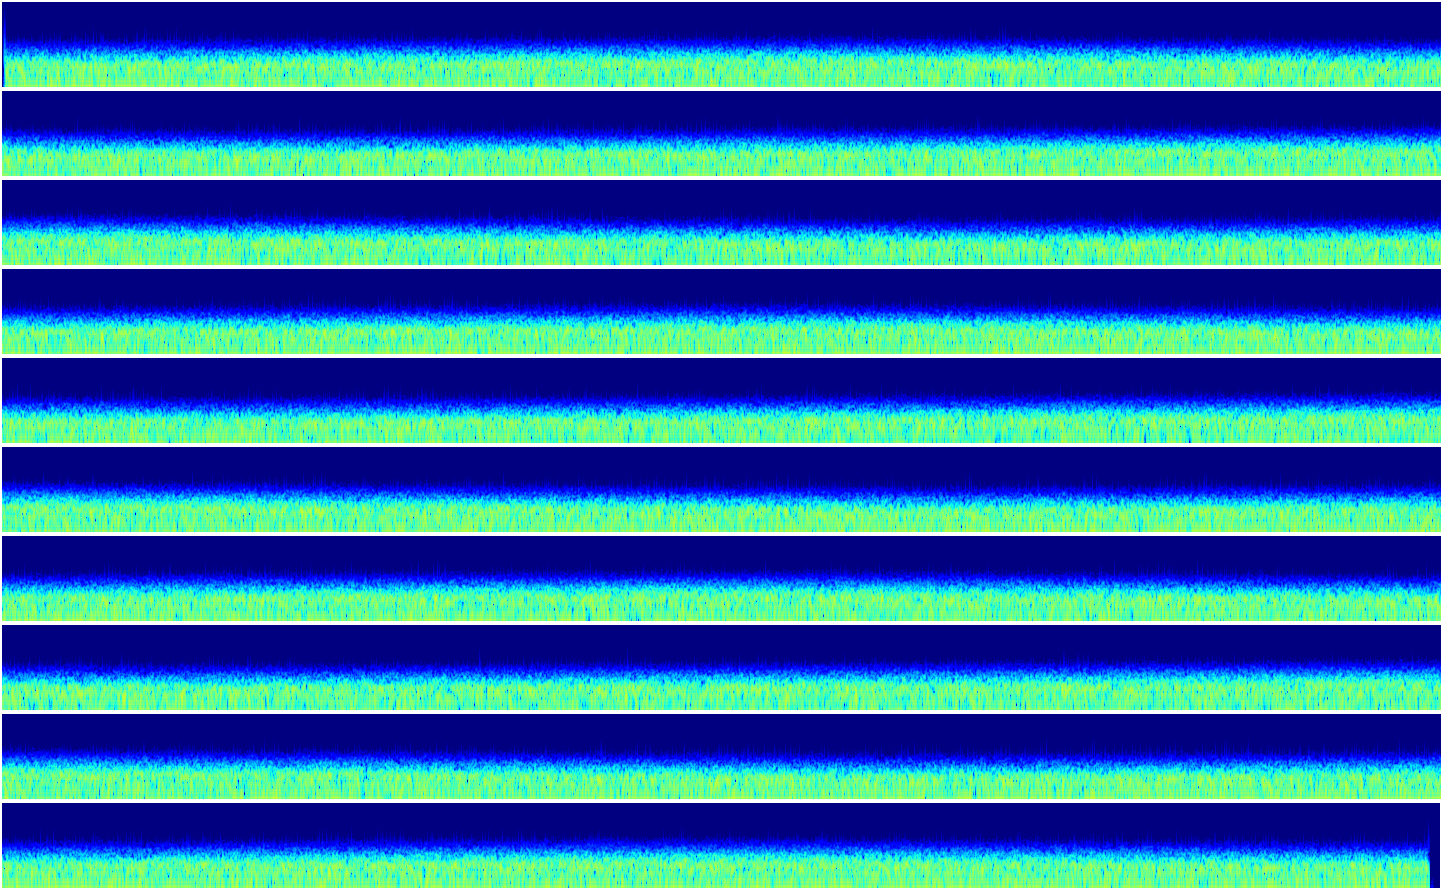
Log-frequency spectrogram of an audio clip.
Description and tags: Flying over a landscape. Created by Korg Mono/Polys noise-generator. Made for an atmospheric drone shot.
